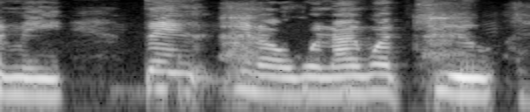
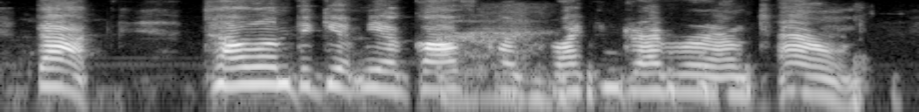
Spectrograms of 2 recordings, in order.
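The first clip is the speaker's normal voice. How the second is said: put-on loud calling out. Speaker retells yelling at their son at the doctor's office, retelling a yell. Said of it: "I was yelling at him".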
